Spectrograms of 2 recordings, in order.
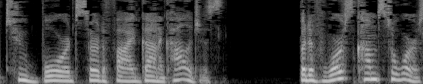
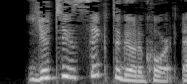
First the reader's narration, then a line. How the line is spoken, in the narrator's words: Evelyn laughed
